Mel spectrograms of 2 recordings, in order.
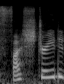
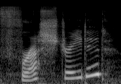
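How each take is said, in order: First: The first R sound is left out. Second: The first R sound is clearly pronounced.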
